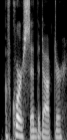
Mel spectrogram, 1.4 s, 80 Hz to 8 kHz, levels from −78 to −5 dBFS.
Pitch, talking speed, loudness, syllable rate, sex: 150 Hz, 220 wpm, -17 LUFS, 6.1 syllables/s, female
